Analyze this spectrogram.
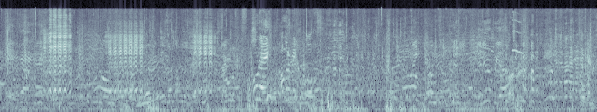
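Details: Goat farm in Amsterdam Forest, the Netherlands: three short, quavering bleats spaced over the first four seconds, rising out of steady chatter from a crowd of visitors that continues throughout.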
